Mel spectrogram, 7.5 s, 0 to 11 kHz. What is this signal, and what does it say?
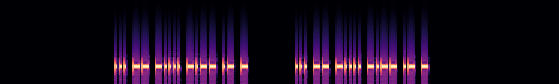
Morse code, heard as a keyed tone, about 40 wpm, 700 Hz. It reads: SM6YAT SM6YAT
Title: DXCC-100 Call Signs - 6 Characters - Repeated 2x - 40wpm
